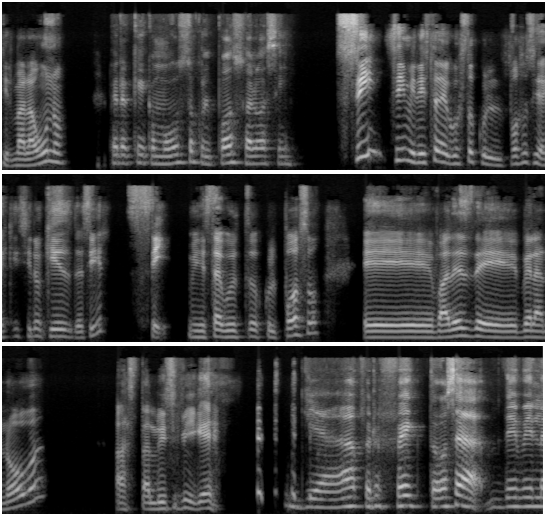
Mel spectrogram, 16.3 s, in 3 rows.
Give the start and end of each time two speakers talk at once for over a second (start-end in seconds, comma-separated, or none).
none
